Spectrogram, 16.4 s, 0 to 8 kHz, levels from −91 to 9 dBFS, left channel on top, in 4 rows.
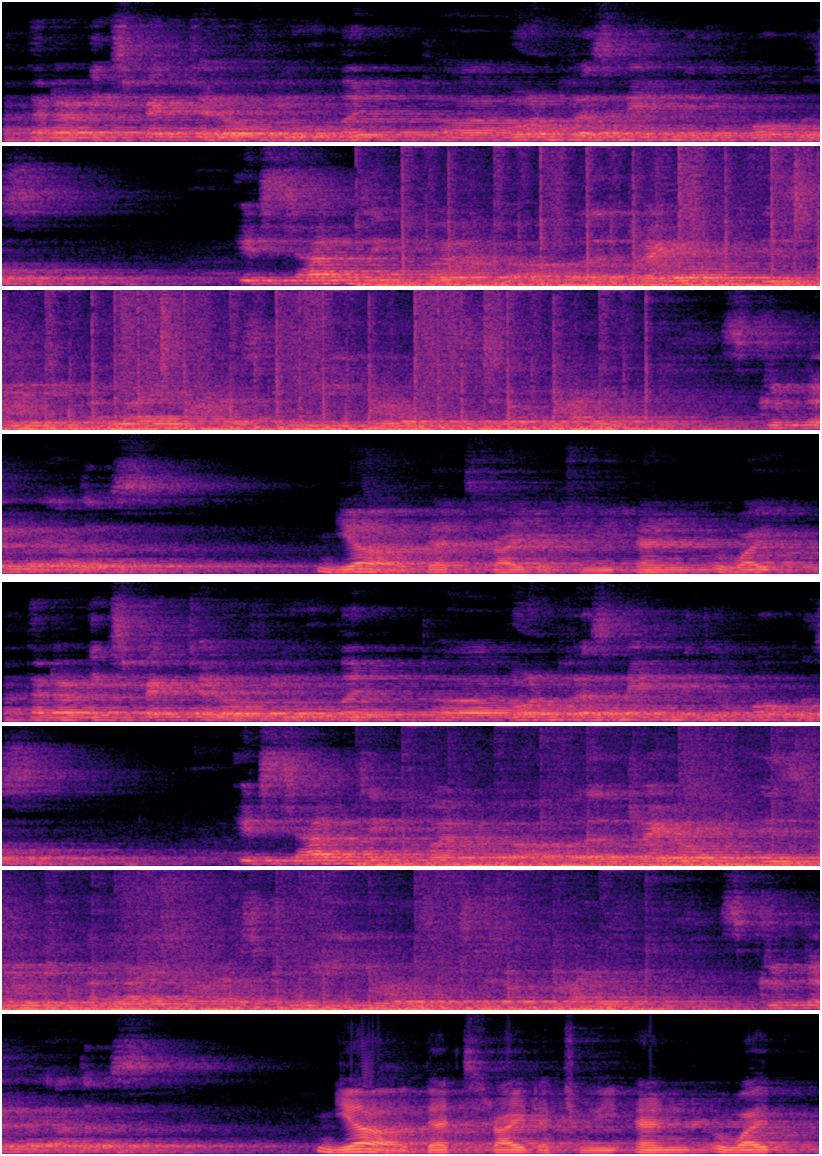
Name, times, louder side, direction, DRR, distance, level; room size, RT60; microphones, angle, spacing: voice 1, 0.1-4.3 5.1-11.3 11.8-13.0, equal, 20° right, -6 dB, 2.7 m, -25 dB
sound 1, 5.9-11.4, left 1 dB, 65° left, 0.8 m, -25 dB
voice 2, 13.8-16.1, right 5 dB, 60° right, 9 dB, 0.3 m, -21 dB
15.5 x 9.2 x 4.6 m, 2.5 s
head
